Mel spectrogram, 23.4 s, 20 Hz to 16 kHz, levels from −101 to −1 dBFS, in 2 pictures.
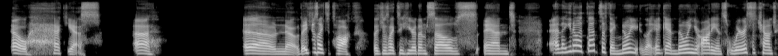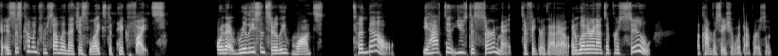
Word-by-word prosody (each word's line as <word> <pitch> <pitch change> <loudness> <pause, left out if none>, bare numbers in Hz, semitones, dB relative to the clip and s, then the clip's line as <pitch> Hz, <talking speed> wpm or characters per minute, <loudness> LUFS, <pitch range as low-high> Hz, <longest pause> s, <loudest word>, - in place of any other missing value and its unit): Oh, 195 -7 +4
heck - - -2
yes. - - -1 0.8
Ugh. 195 -4 +5 1.4
Oh, 185 -5 +4
no, 160 -2 -1
they - - +4
just 270 +4 -2
like 250 -3 +4
to - - -9
talk. 180 -4 +4 0.3
They 185 - -1
just 195 +2 -3
like 200 -2 +1
to 205 -1 -3
hear 195 +1 0
themselves. 185 -1 +1
And 180 -1 +1 0.7
and 240 - +2
then 270 - 0
you 325 - 0
know 360 - +2
what, 345 -2 0
that's 365 -4 0
the 290 - +1
thing, 190 -8 -2
knowing 255 +4 +1
li - - -5
again, 215 -4 -1
knowing 245 +3 +2
your 225 - -1
audience, 205 -6 +2
where 205 +4 +2
is 245 0 0
the 235 - -7
challenge 205 -3 -1
c - - -3
is 195 - -1
this 275 - -1
coming 310 -3 -2
from 240 -2 -6
someone 225 -3 +1
that 180 -1 0
just 200 -2 -2
likes 170 +4 +2
to 155 - -4
pick 190 - -2
fights, - - 0 0.8
or 215 0 +6
that 225 -4 +5
really 260 +7 +2
sincerely 225 -7 +2
wants 170 +1 +1 0.5
to 255 - +4
know? 335 +7 +1 0.5
You 220 - +2
have 255 +1 +4
to 280 -2 -1
use 250 0 -2
discernment 245 +4 -2 0.2
to - - -3
figure - - -6
that - - -3
out - - -2
and 195 +1 -1
whether 235 +1 +6
or - - +6
not 225 -1 +3
to 230 - -2
pursue 275 - -1 0.7
a - - -6
conversation - - -3
with - - -9
that - - -7
person. - - -11
215 Hz, 195 wpm, -24 LUFS, 185-255 Hz, 1.4 s, or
